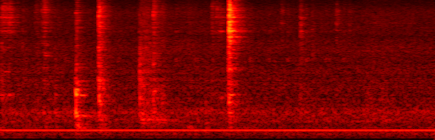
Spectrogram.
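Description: A few sharp clinks and knocks of cookware and utensils being handled and moved about on the stovetop and counter, the loudest a little after two seconds in, over a steady low hum.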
